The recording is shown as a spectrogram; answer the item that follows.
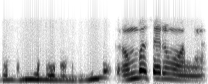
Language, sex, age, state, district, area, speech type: Tamil, male, 60+, Tamil Nadu, Thanjavur, rural, conversation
